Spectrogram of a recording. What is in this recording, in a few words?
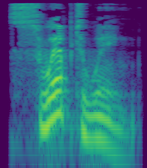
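"sweptwing", British English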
